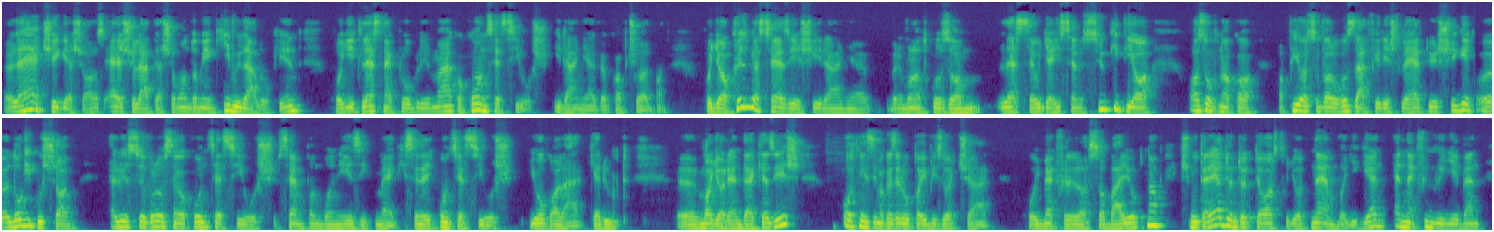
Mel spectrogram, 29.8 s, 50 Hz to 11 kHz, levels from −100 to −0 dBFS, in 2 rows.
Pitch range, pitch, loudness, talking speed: 115-150 Hz, 130 Hz, -16 LUFS, 140 wpm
